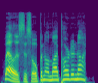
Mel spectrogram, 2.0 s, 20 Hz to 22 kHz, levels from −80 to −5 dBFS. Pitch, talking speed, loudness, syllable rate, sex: 175 Hz, 275 wpm, -16 LUFS, 6.1 syllables/s, male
